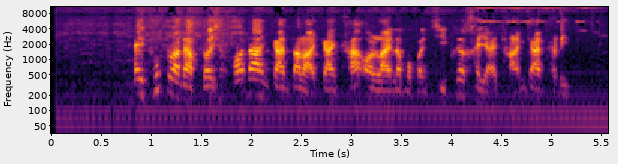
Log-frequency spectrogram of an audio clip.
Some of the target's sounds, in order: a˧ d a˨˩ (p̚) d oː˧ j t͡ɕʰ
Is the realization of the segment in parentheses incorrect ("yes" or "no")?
no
